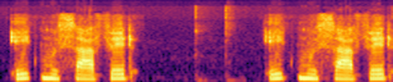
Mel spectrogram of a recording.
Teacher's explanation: Ek musafir. So we can hear musafir going down on sa and then coming back up for fir · the speaker also has this low tone on the sa in musafir, which is in the penultimate position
